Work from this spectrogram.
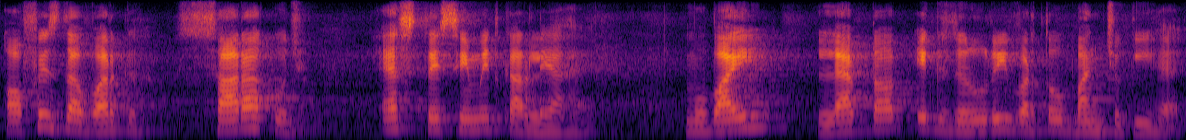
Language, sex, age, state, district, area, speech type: Punjabi, male, 30-45, Punjab, Jalandhar, urban, spontaneous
